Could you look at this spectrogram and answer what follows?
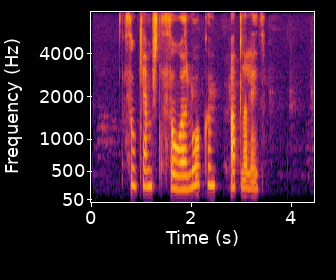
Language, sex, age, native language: Icelandic, female, 20-29, Icelandic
